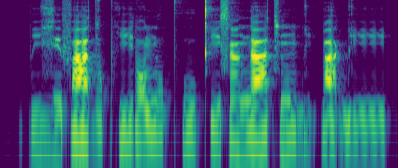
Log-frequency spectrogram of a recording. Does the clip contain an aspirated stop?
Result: yes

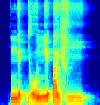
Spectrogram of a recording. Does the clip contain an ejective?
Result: no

